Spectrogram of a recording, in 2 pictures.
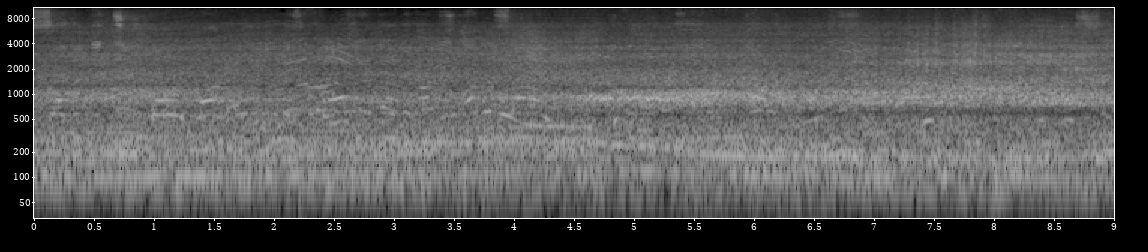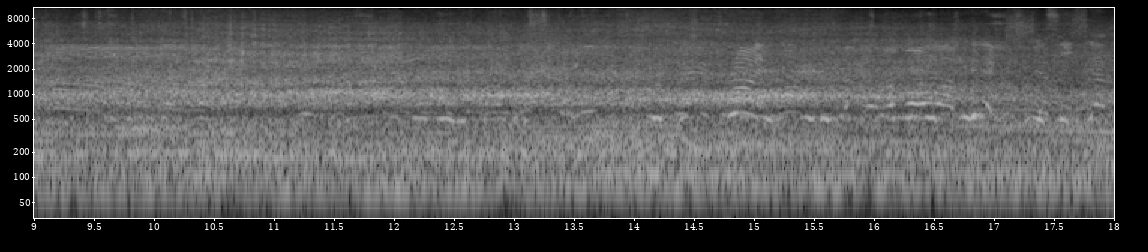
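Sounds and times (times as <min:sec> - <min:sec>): race car engines and tyres: 0:00.0 - 0:18.0.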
